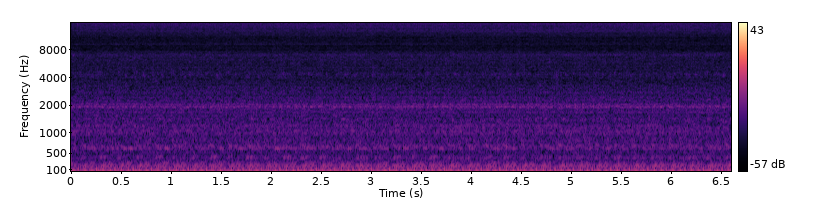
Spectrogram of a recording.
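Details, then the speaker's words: 2011 GMC Sierra 5.3L V8 after an oil pressure sensor replacement that fixed a dead gauge and the check engine light: a smooth, even idle with a steady low burble, the earlier slight tick and lope now gone. "But just listen to this. I mean, seriously, listen to how smooth."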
